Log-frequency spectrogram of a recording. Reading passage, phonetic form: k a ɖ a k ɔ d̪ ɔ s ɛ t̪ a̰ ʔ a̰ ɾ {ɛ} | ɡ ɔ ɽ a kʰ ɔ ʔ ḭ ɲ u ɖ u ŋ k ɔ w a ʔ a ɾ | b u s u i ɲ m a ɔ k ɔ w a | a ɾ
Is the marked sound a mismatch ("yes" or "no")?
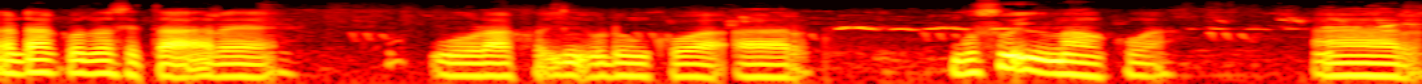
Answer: no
